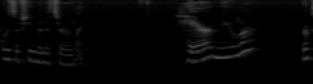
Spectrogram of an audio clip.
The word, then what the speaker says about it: Herr: Herr Mueller? Brooke said. What kind of a goofy name is Herr? Mrs. Mason laughed. It sounds like hair, but it's spelled H-E-R-R. It means Mr. in German.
